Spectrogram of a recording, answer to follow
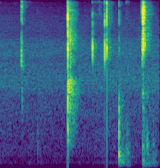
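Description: A plastic shaker bottle being handled: a quick run of about six sharp clicks and knocks from its plastic lid and body.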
